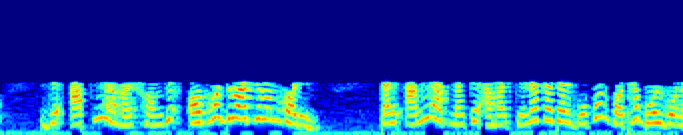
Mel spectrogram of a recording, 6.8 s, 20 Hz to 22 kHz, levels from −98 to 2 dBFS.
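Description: From start to finish the speech is dull and watery. Nothing survives above 2 kHz, and what remains swirls as weak parts flicker in and out. That's likely heavy MP3 compression, with the encoder starved of bits, which fits a very low bitrate around 8 kbps.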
